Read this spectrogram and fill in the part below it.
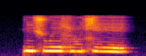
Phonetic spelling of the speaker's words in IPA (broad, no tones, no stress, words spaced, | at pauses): ɾĩʃwɘɮõ ɕe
